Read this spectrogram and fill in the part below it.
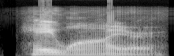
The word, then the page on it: haywire: American English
